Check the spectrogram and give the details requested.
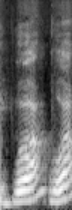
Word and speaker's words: Wurm: Thomas, you say worm, right? You pronounce Yes. Yes. Thomas Wurm.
